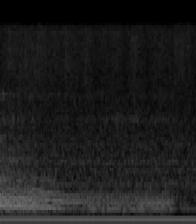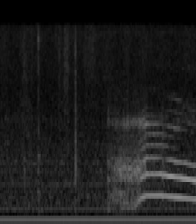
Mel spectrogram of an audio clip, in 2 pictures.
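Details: Cat growling low and raspy for a few seconds. After a quiet pause it breaks into a rising, strained yowl that holds a high tone at the end.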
